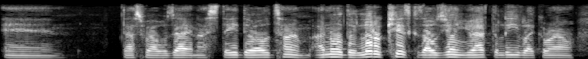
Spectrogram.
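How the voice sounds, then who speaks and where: Man, young adult, monotone, mellow, dull lo-fi sound with long reverb. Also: medium pitch. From Worcester, Massachusetts area. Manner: relaxed, halting, many fillers. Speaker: boxer, interview guest. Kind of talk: casual interview chat. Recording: dull lo-fi audio in a reverberant room.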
